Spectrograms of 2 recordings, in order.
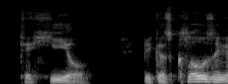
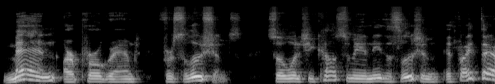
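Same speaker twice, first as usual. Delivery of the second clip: ordinary talk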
